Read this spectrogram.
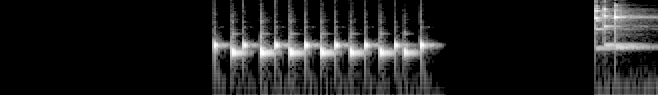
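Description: A young girl giggles in quick bursts.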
